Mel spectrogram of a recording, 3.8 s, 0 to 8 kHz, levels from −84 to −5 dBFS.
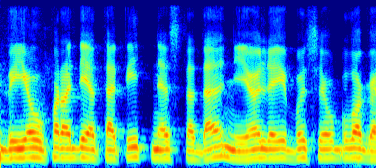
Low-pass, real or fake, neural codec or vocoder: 7.2 kHz; real; none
